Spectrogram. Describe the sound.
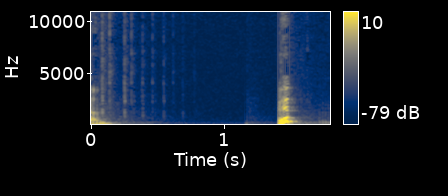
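A computer mouse clicks a few times while someone searches in software on a computer, the clicks sharp and brief beside a voice.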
